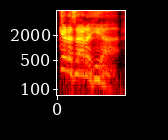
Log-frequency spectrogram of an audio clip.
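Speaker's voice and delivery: loud, high shout; captain's shout. A narrator's reading. Captain shouting at his crew to get moving. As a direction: yell it at the crew. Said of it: "shouted Captain Jeggings".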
